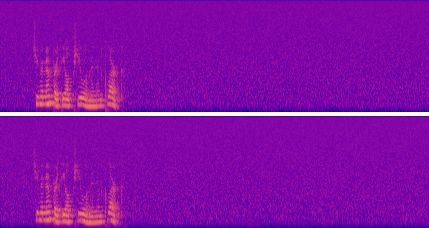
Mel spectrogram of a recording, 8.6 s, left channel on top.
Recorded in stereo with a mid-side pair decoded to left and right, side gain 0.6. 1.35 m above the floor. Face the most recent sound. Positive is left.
turn(degrees=25)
